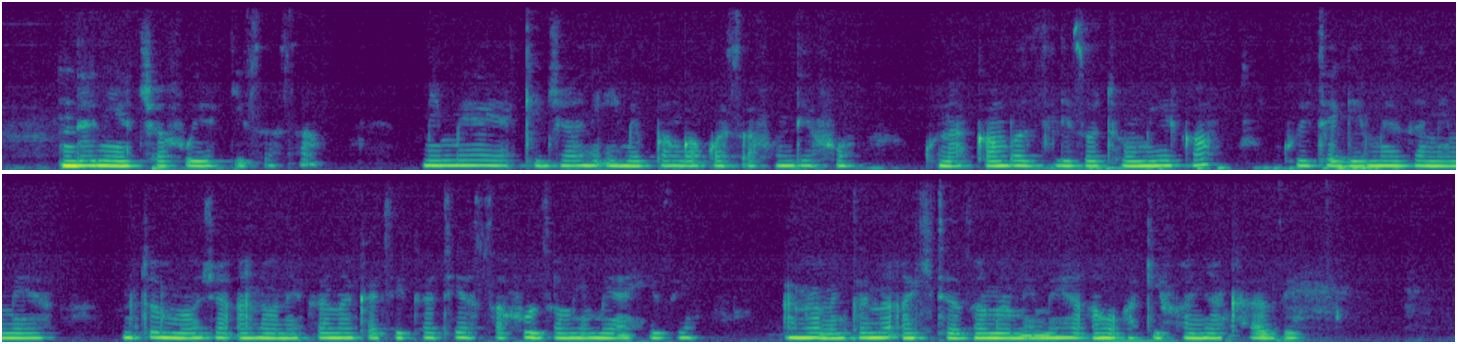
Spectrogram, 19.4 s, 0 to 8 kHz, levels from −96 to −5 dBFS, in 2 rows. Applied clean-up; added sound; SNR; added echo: none; none; none; none.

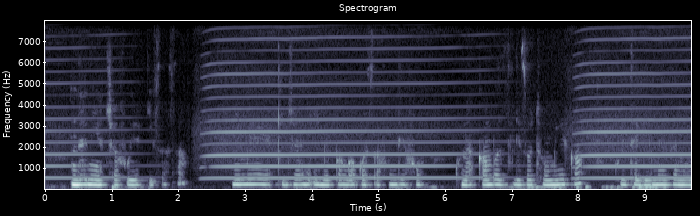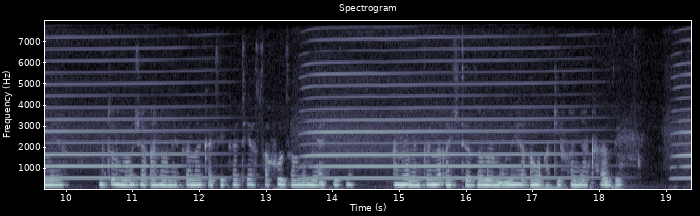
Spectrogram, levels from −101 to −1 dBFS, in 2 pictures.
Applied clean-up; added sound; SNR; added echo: none; Harmonica; 12 dB; none.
